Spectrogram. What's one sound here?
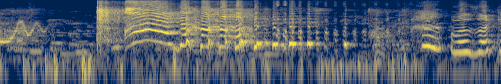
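A woman screams and laughs loudly.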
